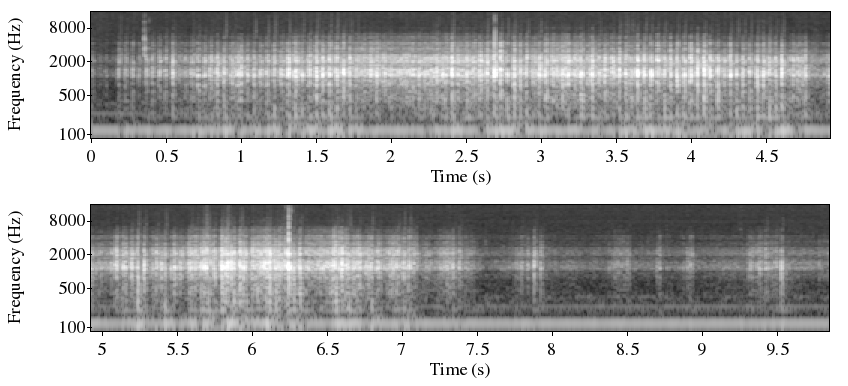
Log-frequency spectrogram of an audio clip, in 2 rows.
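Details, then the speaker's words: RCA Model 641 vintage tube radio first power-up, no antenna, tuning across stations: steady hiss and crackle over low mains hum, fading near end; cause of noise unknown. "well that's some noise out of the thing I'm turn turning the tuner a station there's a little hetr [Laughter] dining"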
